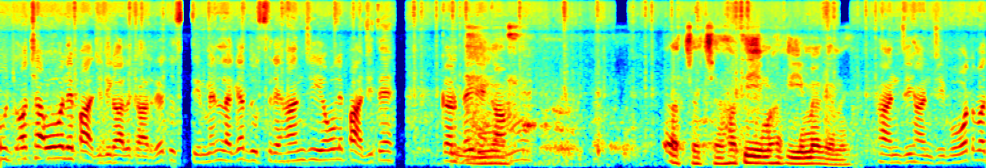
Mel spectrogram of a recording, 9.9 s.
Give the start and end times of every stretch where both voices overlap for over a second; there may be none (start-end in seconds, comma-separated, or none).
none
